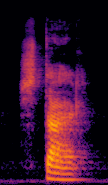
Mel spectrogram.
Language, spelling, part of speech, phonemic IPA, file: Dutch, staar, noun / verb, /star/, Nl-staar.ogg
- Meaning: inflection of staren: 1. first-person singular present indicative 2. second-person singular present indicative 3. imperative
